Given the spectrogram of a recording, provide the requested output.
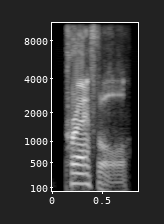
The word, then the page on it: prayerful: British English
